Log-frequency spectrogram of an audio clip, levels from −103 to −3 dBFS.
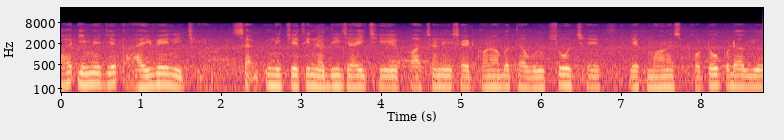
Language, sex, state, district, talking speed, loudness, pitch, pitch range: Gujarati, male, Gujarat, Gandhinagar, 145 wpm, -17 LUFS, 120 Hz, 115-130 Hz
